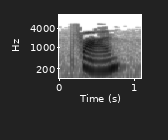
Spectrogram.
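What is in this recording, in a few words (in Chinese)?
"反", Mandarin Chinese; chinese-flashcards; hsk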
